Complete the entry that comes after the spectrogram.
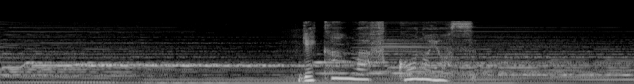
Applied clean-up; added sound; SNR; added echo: none; Harmonica; 19 dB; none.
